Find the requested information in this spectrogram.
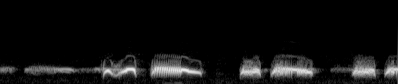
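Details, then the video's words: Spotted dove coo for goading wild doves. After a soft lead-in comes one double-humped note and a long falling coo, then a run of shorter, buzzy repeated coos. "tiếng chim cu gáy kích bổi"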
